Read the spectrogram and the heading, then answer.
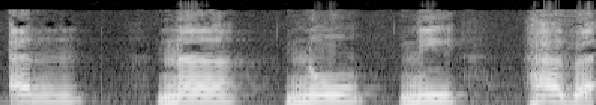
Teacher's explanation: طرف اللسان يقرع ما يحاذيه من غار الحنك الأعلى ويخرج غنة مع هذه القرعة من الخيشوم. · Term: حرف النون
